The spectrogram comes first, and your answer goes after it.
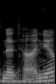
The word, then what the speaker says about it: Natanya: So I'll be like, just say like this, Natanya, lasagna.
